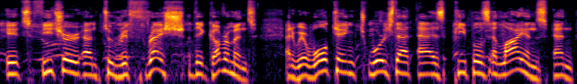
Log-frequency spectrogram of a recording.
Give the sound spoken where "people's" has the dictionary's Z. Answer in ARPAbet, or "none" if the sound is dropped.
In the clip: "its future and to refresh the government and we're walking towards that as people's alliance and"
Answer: Z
